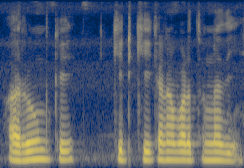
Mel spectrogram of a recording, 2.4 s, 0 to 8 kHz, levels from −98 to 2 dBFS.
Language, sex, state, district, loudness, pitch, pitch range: Telugu, male, Telangana, Mahabubabad, -18 LUFS, 155 Hz, 150-165 Hz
